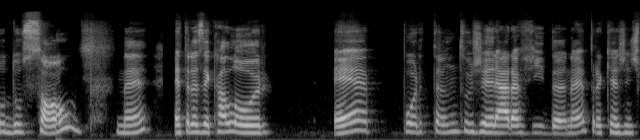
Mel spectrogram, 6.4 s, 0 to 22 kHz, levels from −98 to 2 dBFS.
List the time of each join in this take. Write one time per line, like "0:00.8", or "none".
0:01.6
